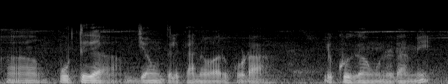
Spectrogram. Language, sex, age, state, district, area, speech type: Telugu, male, 60+, Andhra Pradesh, Anakapalli, urban, spontaneous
